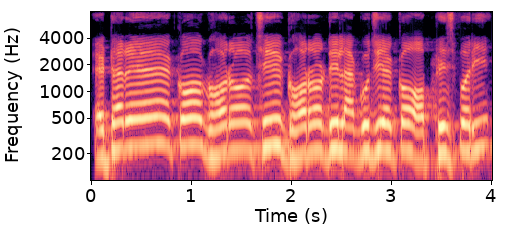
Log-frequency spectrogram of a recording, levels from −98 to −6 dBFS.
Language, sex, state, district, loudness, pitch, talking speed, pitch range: Odia, male, Odisha, Nuapada, -12 LUFS, 220 Hz, 150 wpm, 205-240 Hz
